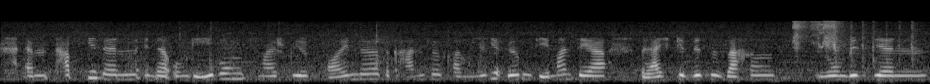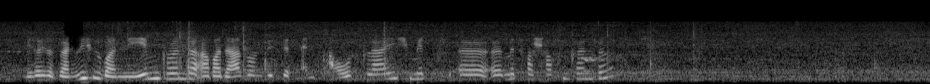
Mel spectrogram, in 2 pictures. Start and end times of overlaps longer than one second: none

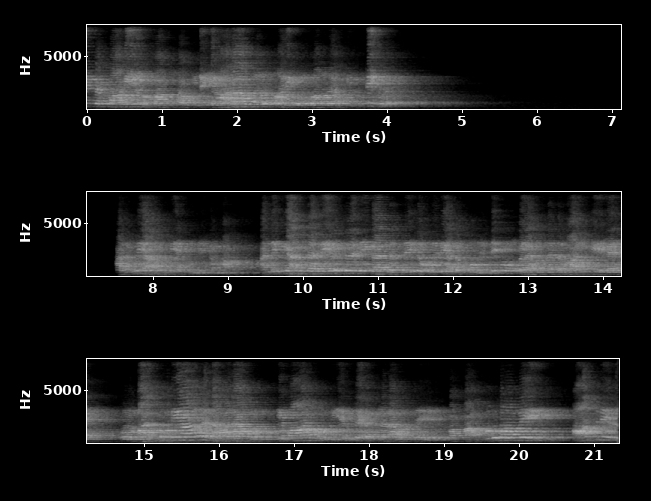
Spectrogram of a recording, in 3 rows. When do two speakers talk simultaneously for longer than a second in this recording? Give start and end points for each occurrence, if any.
none

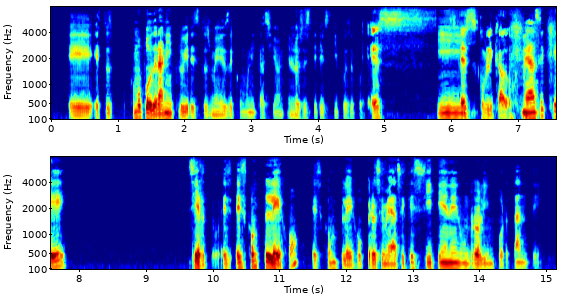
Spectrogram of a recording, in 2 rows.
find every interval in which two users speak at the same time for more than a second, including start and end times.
none

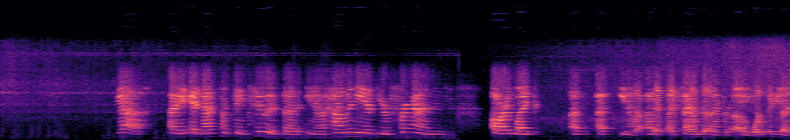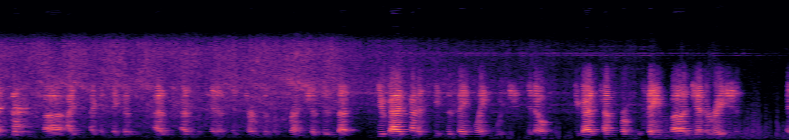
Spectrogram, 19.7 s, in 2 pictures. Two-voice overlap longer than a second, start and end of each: 7.9-9.9

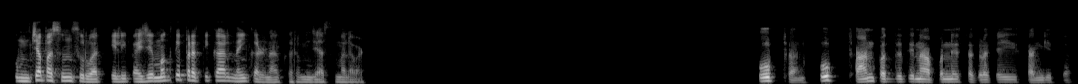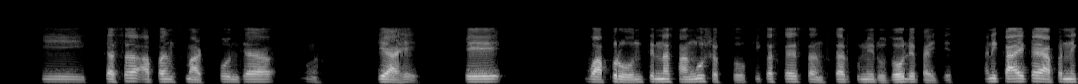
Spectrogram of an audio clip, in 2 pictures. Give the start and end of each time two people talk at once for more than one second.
none

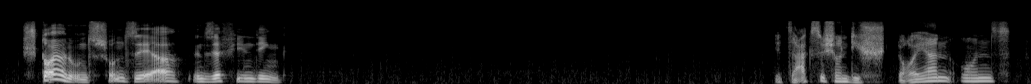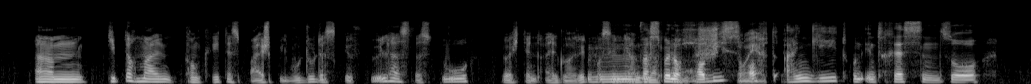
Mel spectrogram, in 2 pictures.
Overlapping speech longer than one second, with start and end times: 16.3-18.0

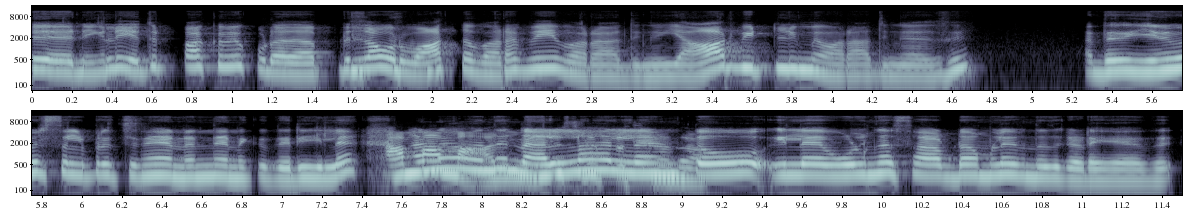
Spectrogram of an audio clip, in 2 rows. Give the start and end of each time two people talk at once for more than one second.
7.7-9.1

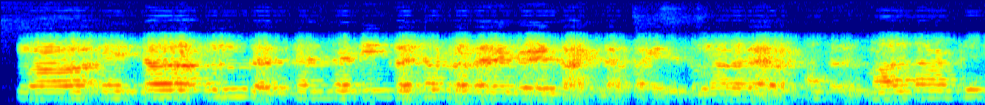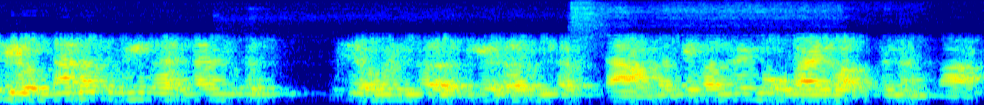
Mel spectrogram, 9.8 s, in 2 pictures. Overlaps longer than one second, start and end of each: none

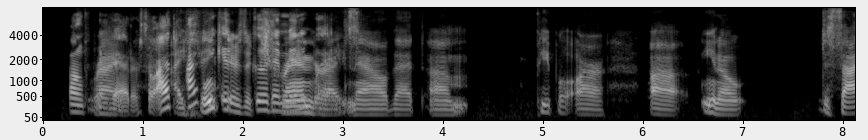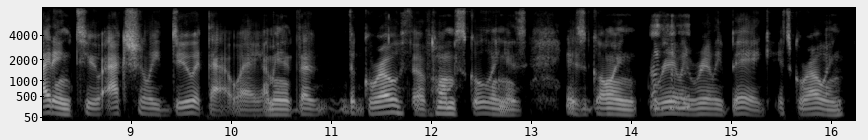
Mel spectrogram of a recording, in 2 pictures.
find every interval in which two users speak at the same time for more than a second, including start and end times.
1.3-3.2

